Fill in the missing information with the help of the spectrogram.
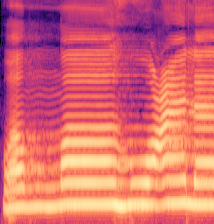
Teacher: karena lam barisnya fathah panjang maka lam panjang dua harakat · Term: Mad Thobi'i muqaddar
